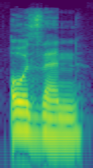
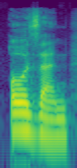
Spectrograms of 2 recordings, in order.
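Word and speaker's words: אֹזֶן: Z this zahav gold as so oen ear initial stress oen and notice what I've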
